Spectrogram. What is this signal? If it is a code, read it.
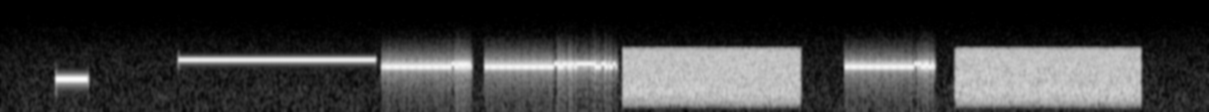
Fax machine handshake, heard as a beep, a long tone, a warble and hiss.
